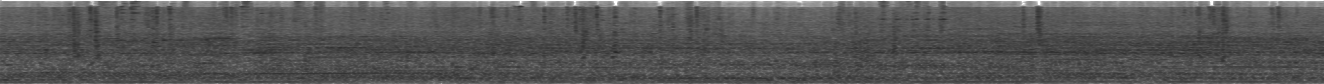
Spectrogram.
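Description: Steady low engine drone that briefly drops out and wavers a couple of times in seven seconds; a stumbling misfire, cause unclear.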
